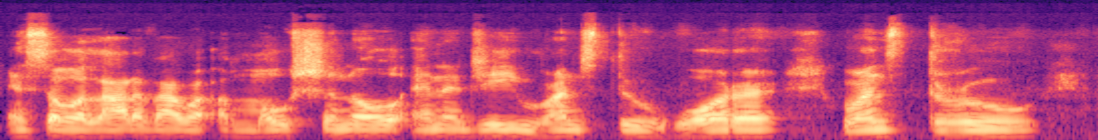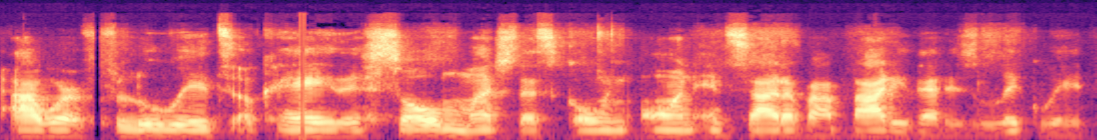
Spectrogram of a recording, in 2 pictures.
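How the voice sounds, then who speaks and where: Guy leading a breathing class on a live stream, lowish voice, calm and coaxing, keeps asking okay?. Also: unhurried. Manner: calm, coaxing, checks in with "okay?" and "all right?". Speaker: breathwork instructor.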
